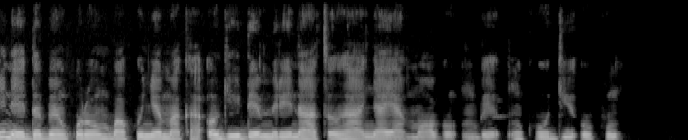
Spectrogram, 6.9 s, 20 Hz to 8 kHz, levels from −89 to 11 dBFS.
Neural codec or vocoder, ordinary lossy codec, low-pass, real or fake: none; none; none; real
